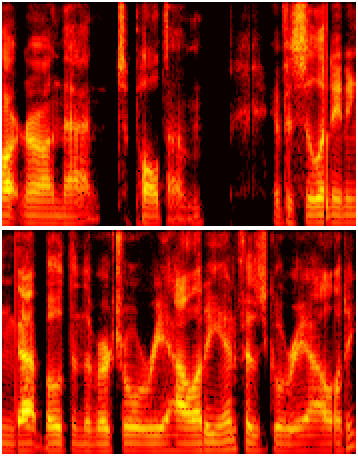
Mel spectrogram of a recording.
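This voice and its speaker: Delivered at a fairly quick pace in an American accent, the speech has monotone, flat intonation. The sound is dry and close with no echo, on a very clean recording with a silent background. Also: man. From Texas. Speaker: streamer and content creator. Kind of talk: solo livestream chat. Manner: halting, many fillers.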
